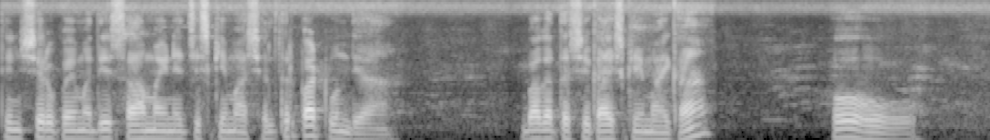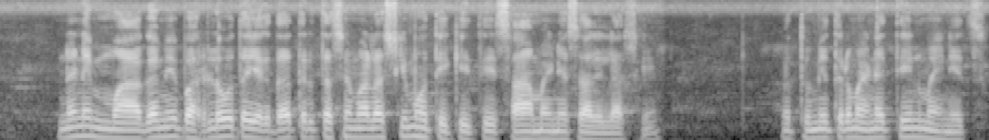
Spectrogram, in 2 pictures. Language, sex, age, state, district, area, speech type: Marathi, male, 60+, Maharashtra, Satara, rural, spontaneous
